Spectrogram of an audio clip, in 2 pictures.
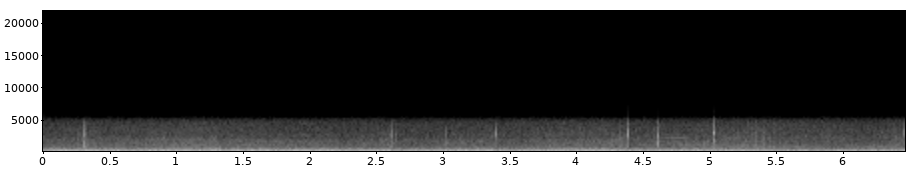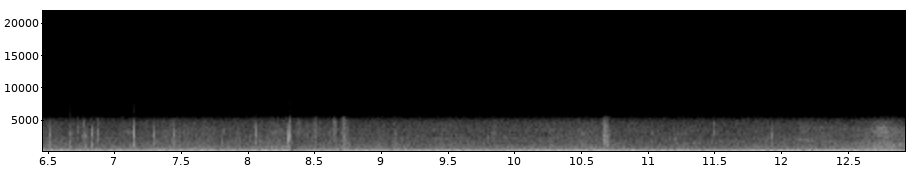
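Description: Vehicle engine and road noise heard from inside the cab while driving: a steady low drone that grows a little stronger about halfway, with scattered light ticks and rattles.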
